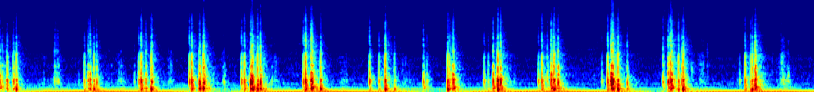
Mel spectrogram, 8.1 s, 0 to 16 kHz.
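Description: Fingertips tap the top and edge of a large, hollow, printed cardboard PS4 box in a loose, uneven rhythm. Each tap is a short, dull, hollow thunk that dies away almost at once, over a steady low hum.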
